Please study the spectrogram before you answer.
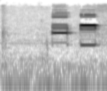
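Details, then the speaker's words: Trilogy home ventilator unplugged from mains during a staff training session: two short, high electronic tones, the power-loss alarm signalling a switch to battery power. "see you lost power you're on your back battery so be careful when your battery gets low it beeps at you your battery's low"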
